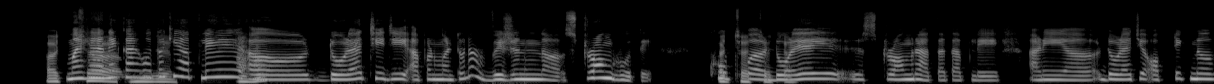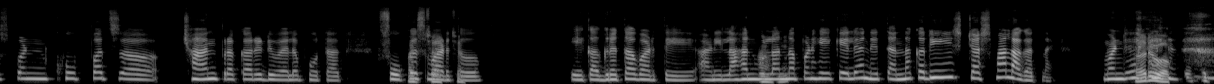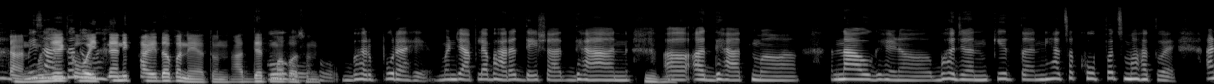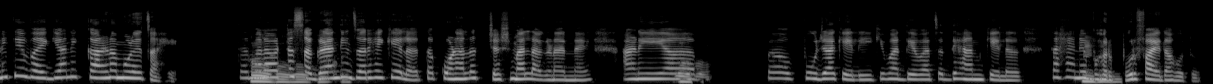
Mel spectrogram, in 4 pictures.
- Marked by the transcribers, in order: in English: "व्हिजन"; in English: "ऑप्टिक नर्व्हस"; in English: "डेव्हलप"; other background noise; laughing while speaking: "म्हणजे"
- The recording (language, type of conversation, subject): Marathi, podcast, तुमची रोजची पूजा किंवा ध्यानाची सवय नेमकी कशी असते?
